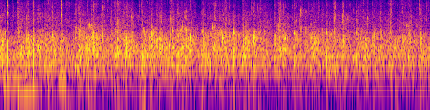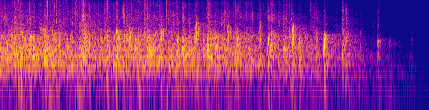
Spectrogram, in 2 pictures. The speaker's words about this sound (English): I'd like everybody else, if you would just stand, please. Out of honor and respect. Can we just give them a clap offering of praise to them?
